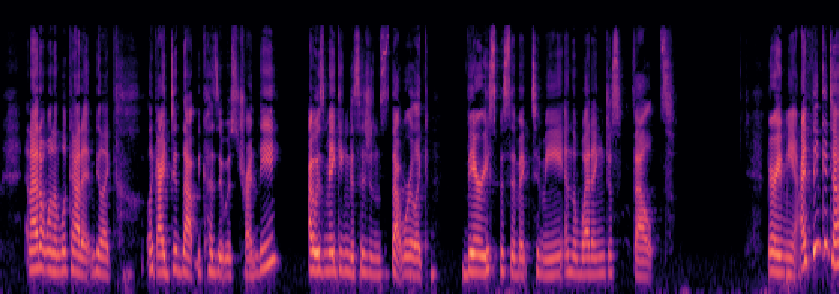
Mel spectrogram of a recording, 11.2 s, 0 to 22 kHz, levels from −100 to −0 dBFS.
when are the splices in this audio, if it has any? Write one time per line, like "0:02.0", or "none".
none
